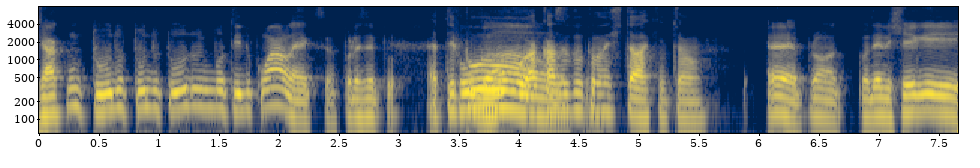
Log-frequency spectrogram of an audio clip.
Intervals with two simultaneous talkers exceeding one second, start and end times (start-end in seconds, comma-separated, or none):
3.4-4.7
